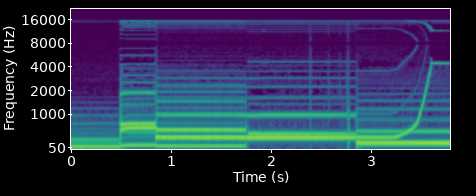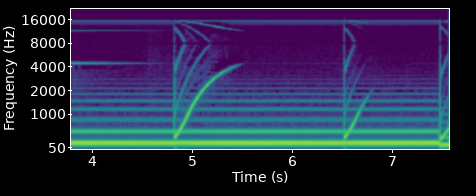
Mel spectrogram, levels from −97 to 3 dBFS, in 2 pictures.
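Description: Throughout, imaging from sample-and-hold upsampling, 16 to 48 kHz: unfiltered repeated samples mirror the band into 8–16 kHz at about −26 dB, a metallic fizz tracking the sound rather than steady hiss.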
